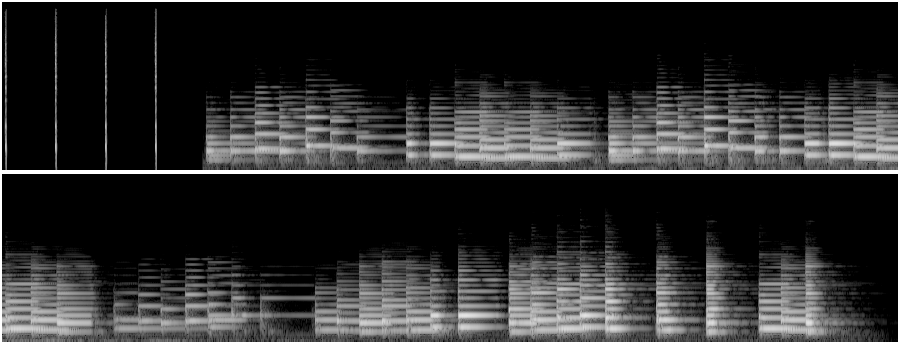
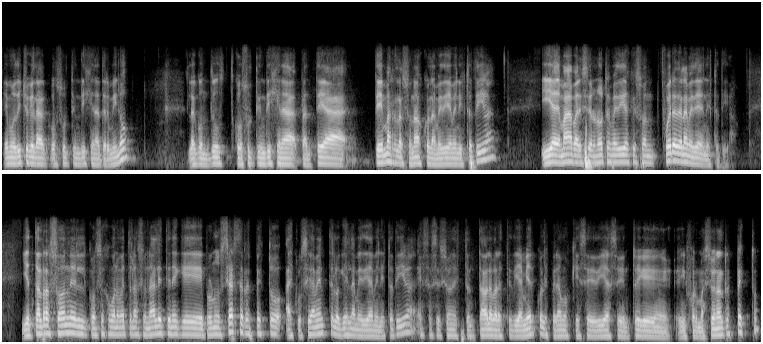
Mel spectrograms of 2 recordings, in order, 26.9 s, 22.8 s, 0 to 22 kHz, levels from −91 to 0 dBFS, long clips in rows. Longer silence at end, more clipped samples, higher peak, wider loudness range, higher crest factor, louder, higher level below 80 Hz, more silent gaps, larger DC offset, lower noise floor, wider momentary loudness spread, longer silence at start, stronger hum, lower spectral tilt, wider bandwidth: first, 0.95 s vs 0.05 s; neither; second, -4 dBFS vs 0 dBFS; first, 11 LU vs 5 LU; about the same, 18 dB vs 18 dB; second, -23 LUFS vs -18 LUFS; second, -64 dBFS vs -44 dBFS; neither; neither; first, -88 dBFS vs -54 dBFS; first, 16 LU vs 10 LU; first, 3.05 s vs 0 s; neither; second, -5.5 dB/octave vs -7 dB/octave; first, 16 kHz vs 8.4 kHz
